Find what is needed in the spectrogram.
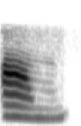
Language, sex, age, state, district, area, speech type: Sanskrit, female, 18-30, Telangana, Hyderabad, urban, conversation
